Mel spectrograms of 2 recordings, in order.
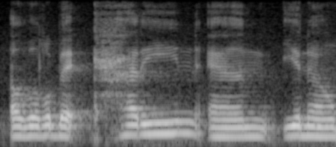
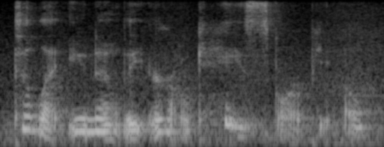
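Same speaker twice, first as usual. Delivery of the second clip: soft reassuring whisper, much softer; whispered comfort; 7 semitones higher, 8 dB quieter than usual. Real, not acted. Reader reassuring Scorpio it's okay, in whisper. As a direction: hush it gently to reassure.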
